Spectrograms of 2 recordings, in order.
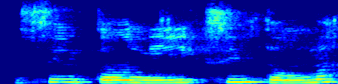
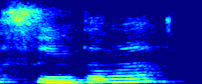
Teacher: Que a gente troca a sílaba tônica. A gente fala mais forte em português, no caso de sintoma, a segunda sílaba, o to. Já em espanhol, é um síntoma. A gente faz mais força na primeira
